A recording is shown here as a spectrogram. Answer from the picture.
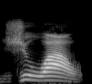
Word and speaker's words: João: Laura, la J, la letra J de Joao se pronuncia como una Y de nuestro español. Joao.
